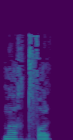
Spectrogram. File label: "machtvoll", German; adjectives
